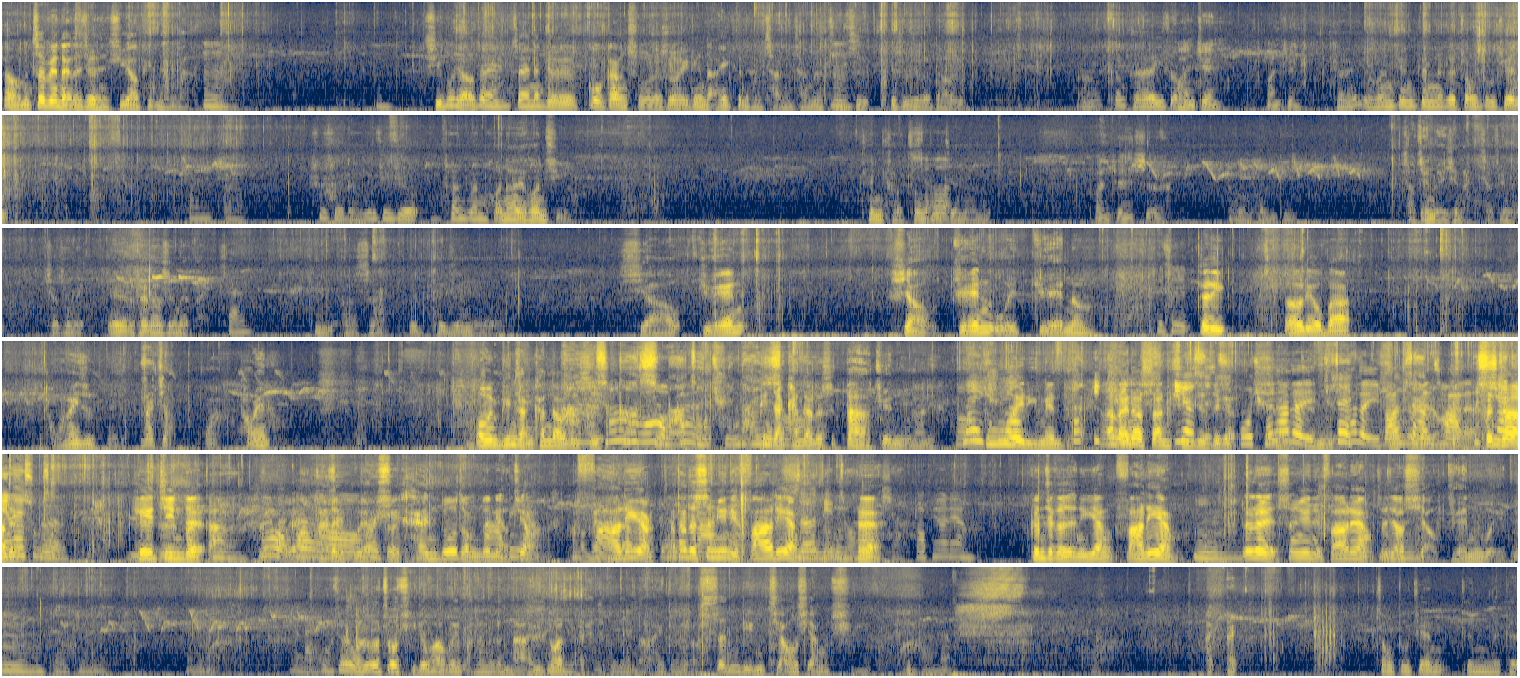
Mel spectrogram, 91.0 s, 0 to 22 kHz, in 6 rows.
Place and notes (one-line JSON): {"title": "草楠濕地, 桃米里, Nantou County - Professor of ecology tour", "date": "2016-03-26 09:13:00", "description": "in the wetlands, Bird sounds, Professor of ecology tour", "latitude": "23.95", "longitude": "120.91", "altitude": "591", "timezone": "Asia/Taipei"}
